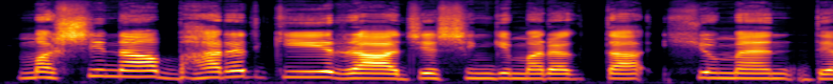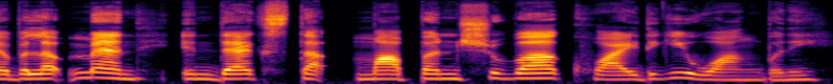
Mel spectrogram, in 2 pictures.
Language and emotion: Manipuri, neutral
